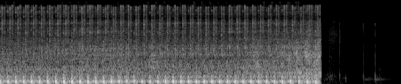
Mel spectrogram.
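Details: 1960s Toro Professional 70 reel mower 8 hp single after carb rebuild and fuel system cleaning, fuel on: steady even putter about three beats a second, no stumbles, before cutting off; healthy.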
